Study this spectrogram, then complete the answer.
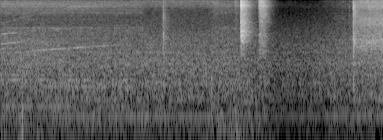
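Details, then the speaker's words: MX dirt bike exhaust pipe pressurised with air for dent removal: a constant faint hiss with a few sharp puffs. Air is leaking from fittings that were not tightened enough and need tightening. "Uh-oh. Let me go see where that leak's coming from. I hear a leak."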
